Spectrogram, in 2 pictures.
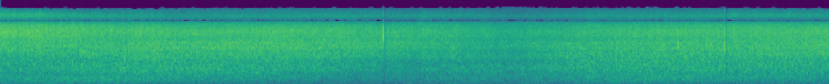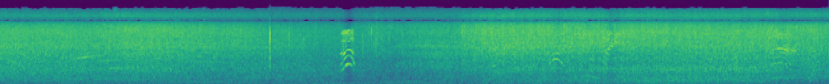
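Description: Ocean surf breaking and washing up a sandy beach: a loud, continuous rush of water noise that swells and eases as the waves come in.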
